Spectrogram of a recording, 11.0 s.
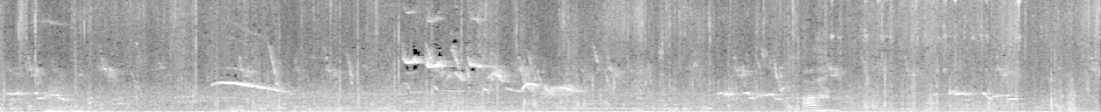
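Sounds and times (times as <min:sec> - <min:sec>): faint high bird chirps: 0:00.0 - 0:08.7
bird whistled call gliding downward: 0:00.0 - 0:10.4
low steady rumble: 0:00.0 - 0:11.0.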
